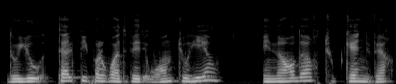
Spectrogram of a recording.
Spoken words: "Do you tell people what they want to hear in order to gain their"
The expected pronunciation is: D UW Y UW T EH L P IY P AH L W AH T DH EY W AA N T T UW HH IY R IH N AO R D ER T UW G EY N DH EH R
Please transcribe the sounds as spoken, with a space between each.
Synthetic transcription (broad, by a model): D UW Y UW T EH L P IY P AH L W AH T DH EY W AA N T T UW HH IY R IH N AO R D ER T UW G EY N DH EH R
